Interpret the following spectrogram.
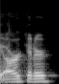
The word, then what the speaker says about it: Arcater: The next one comes from Arcater. He, am I pronouncing that right, by the way, Arcater? Oh, yes, Arcater, that is exactly correct.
